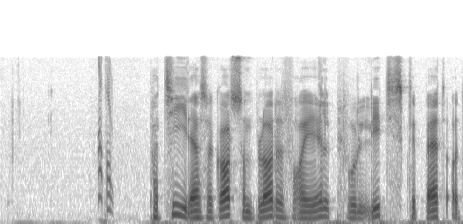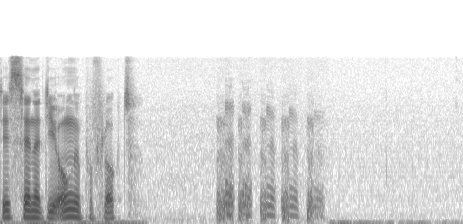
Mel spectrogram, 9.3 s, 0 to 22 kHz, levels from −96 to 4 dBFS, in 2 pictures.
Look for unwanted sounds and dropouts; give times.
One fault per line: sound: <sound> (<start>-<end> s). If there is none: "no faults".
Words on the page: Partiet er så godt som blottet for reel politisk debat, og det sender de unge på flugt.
sound: chirp (1.0-1.1 s)
sound: laugh (6.8-7.9 s)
